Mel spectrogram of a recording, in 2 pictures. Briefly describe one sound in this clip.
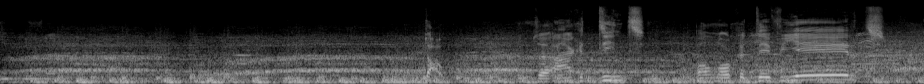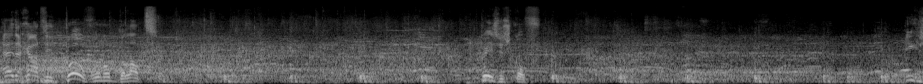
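A football is kicked hard on a pitch.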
